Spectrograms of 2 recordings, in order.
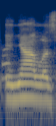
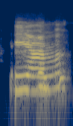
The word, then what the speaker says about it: Iyanla: With Danny, Shahira said, and I always mispronounce it in Inyala's. I can't get it out of my mouth right. You said it. Iyanla. Okay, Iyanla. I always say Inyala.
